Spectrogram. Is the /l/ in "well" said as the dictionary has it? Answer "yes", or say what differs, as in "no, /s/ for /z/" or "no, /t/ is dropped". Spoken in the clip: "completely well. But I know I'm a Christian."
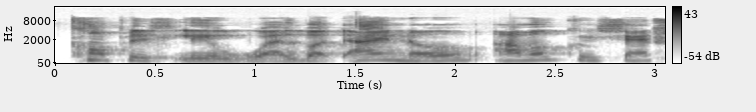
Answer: yes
